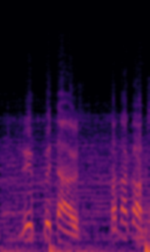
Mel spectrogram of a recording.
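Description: A man's voice speaking briefly in short fragments over background music.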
